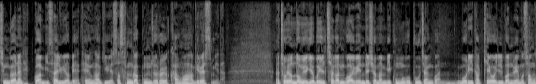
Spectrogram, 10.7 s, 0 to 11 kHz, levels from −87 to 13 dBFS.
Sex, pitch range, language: male, 105-130 Hz, Korean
